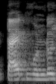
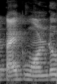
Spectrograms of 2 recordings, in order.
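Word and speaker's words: Taekwondo: ये सबसे पहला गेम है, टैकवोंडो जिसको बोलते हैं, और या ताइक्वांडो भी बोलते हैं कई लोग, थोड़ा सा प्रोनाउंसिएशन में अलग होता है person to person, so that is fine.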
